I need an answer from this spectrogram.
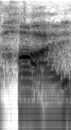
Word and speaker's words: Heie: So, um, my name is, uh, Hi. Uh, it's a tough last name, Liz, so don't feel badly. Um, it's spelled H EI and uh it's a Norwegian name and so I have to blame my ancestors for that spelling.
